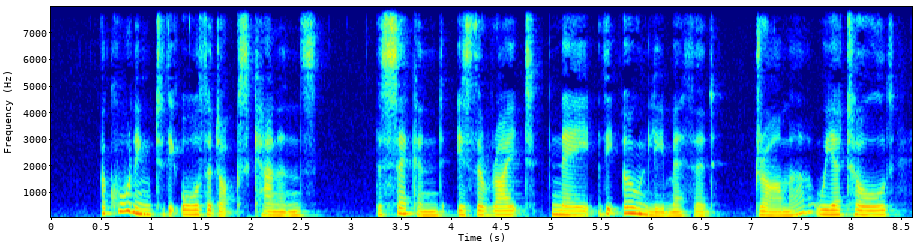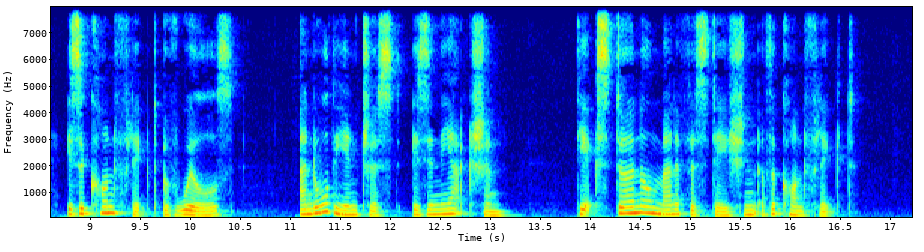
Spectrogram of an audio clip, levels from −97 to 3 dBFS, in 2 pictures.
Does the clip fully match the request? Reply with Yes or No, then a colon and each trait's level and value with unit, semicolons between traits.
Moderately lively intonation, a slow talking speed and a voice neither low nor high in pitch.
Yes: average, 4.8 semitones; slow, 130 wpm; medium, 165 Hz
